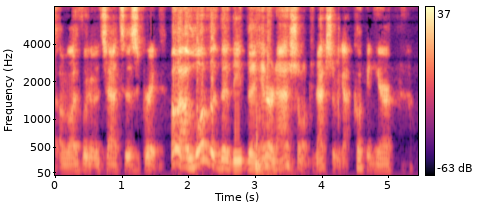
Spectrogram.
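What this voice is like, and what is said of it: Philadelphia accent. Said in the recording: “our accents ... as Philadelphians”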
